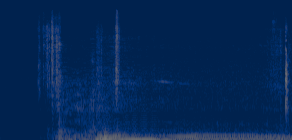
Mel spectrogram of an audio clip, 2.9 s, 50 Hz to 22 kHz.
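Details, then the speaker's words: VW Golf 2 1.8 90 hp (GU engine) after replacing hydraulic lifters and refitting the timing belt: quick crank, brief rev, then smooth low idle with lifter clatter gone; normal start and idle. "bon ça y est le bruit des claquements de poussoir est résolu il a disparu ils sont même réamorcés plus vite que ce à quoi je m'attendais c'est bon signe la voiture tourne bien"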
